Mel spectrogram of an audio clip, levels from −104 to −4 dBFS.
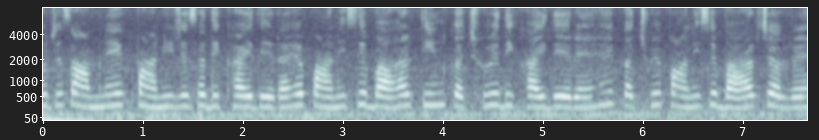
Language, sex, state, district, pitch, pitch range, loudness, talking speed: Hindi, female, Haryana, Charkhi Dadri, 265 Hz, 250-290 Hz, -17 LUFS, 190 wpm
